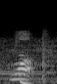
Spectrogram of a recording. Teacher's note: it is a voiced velar approximant wherein both lips comes not too close from each other. Then the back of our tongue raised at the velum and lips are rounded.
